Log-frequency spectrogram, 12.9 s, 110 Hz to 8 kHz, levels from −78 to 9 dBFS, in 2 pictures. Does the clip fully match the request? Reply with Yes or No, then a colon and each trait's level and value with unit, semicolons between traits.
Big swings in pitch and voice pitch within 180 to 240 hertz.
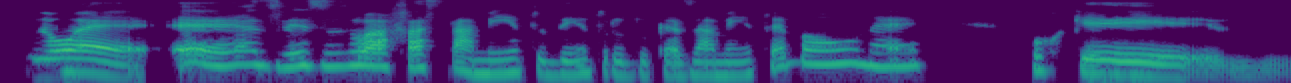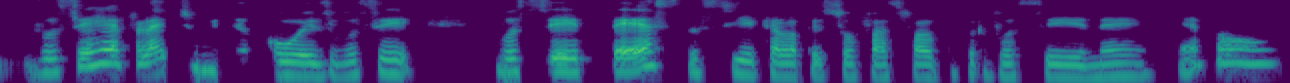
Yes: wide, 8.9 semitones; medium, 185 Hz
